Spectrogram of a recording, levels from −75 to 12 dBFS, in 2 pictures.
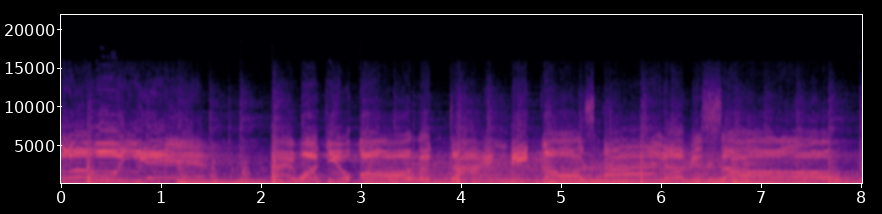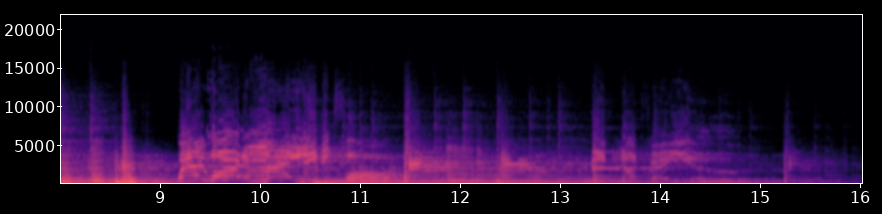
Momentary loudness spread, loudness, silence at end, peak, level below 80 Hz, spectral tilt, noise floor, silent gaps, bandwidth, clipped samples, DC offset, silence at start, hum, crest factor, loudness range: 11 LU; -23 LUFS; 0.25 s; -8 dBFS; -44 dBFS; -3.5 dB/octave; -49 dBFS; none; 16.5 kHz; under 0.1%; under 0.1%; 0 s; none; 18 dB; 8 LU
